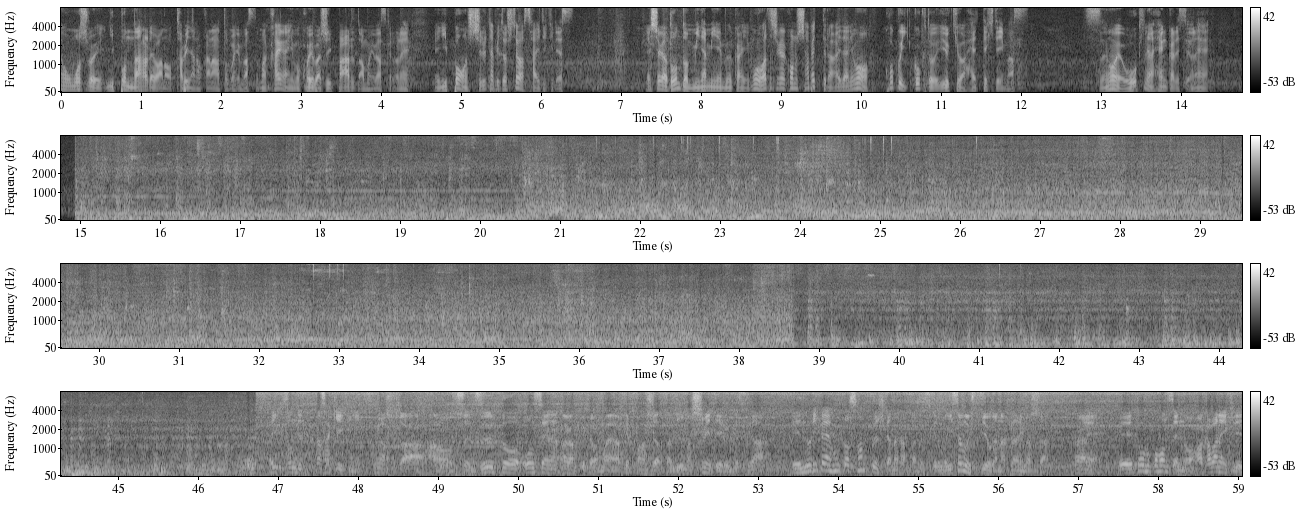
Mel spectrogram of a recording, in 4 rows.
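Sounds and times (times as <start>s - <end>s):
train wheels rumbling on rails: 14.9s - 59.0s.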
